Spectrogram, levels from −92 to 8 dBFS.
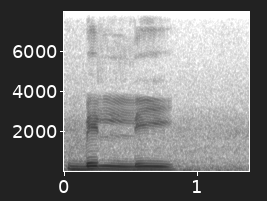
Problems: constant background noise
